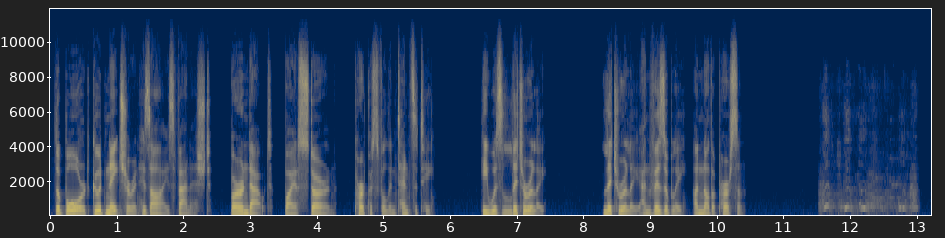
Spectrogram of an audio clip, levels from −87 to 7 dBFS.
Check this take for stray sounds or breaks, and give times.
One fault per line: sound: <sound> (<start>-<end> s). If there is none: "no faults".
sound: bark (11.5-13.1 s)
